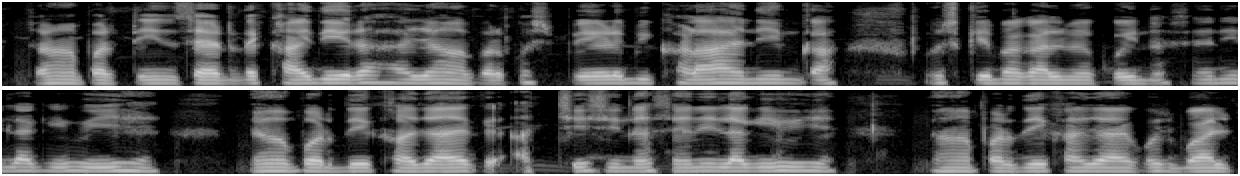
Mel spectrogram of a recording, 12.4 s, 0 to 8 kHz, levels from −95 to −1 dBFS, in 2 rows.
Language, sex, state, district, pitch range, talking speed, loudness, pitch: Hindi, male, Chhattisgarh, Bilaspur, 120-130 Hz, 195 wpm, -28 LUFS, 125 Hz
